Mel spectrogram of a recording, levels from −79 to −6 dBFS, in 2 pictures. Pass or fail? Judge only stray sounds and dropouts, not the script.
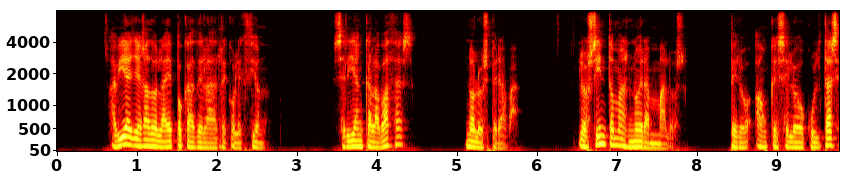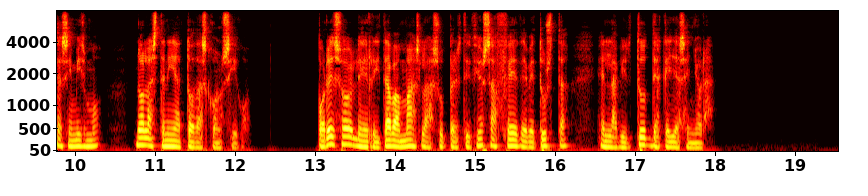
pass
